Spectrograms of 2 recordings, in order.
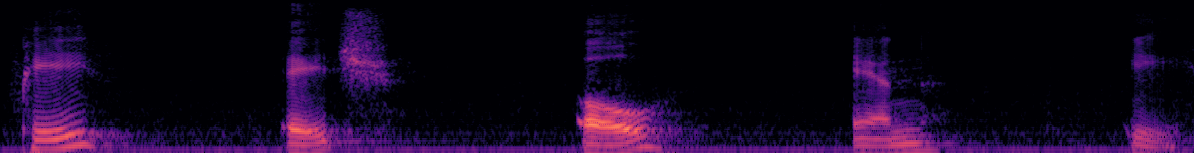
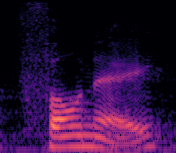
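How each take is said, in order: First: P, H, O, N, E, each letter said alone with a pause; spelled out letter by letter. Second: "phone" said whole, like foʊn; pronounced as one word. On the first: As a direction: spell "P H O N E" one slow letter at a time. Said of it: "I'm gonna spell it out to you". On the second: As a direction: say "phone" as a single word after the spelling. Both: Shown as a demonstration.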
